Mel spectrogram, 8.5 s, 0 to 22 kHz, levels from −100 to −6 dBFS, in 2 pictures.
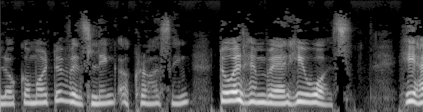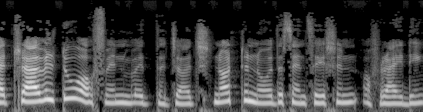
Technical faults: MP3 compression

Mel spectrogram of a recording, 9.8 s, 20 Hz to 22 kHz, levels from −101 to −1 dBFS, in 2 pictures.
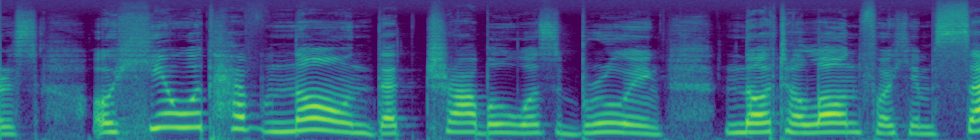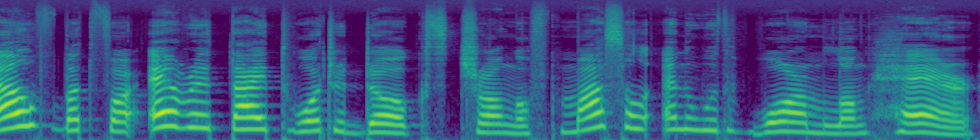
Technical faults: none

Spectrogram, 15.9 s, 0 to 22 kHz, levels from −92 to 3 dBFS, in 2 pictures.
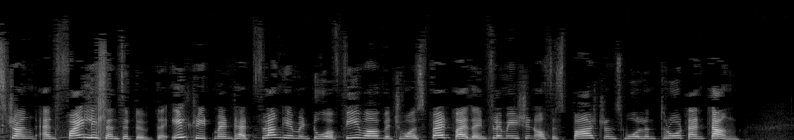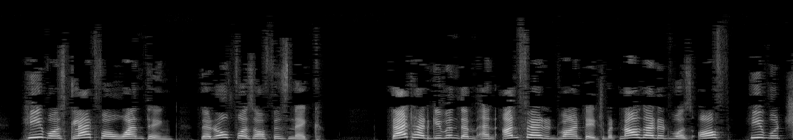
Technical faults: low-bitrate audio saved at a high bitrate

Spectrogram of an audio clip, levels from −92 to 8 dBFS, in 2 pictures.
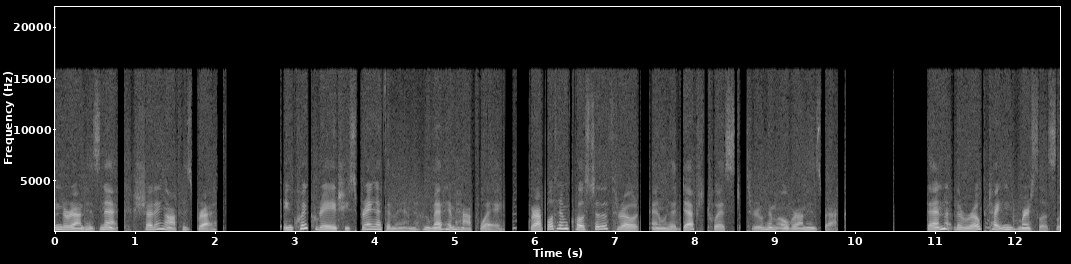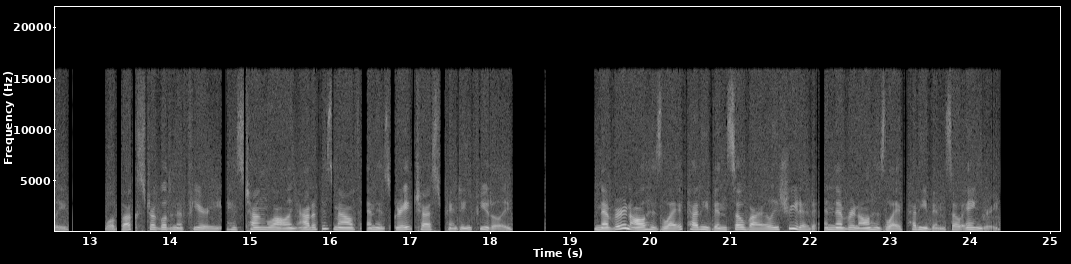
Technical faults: low bit depth without dither; block of digital silence

